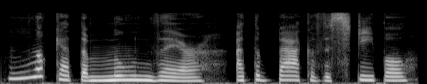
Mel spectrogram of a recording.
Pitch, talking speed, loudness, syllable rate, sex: 200 Hz, 155 wpm, -16 LUFS, 3.5 syllables/s, female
